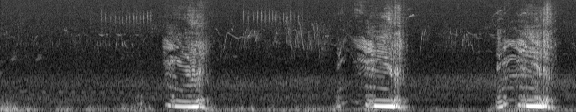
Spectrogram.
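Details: Deep, grunting roars from a lion in the African bush, repeated about every three and a half seconds against a low rumbling background. Faint bird chirps are heard between the grunts.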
